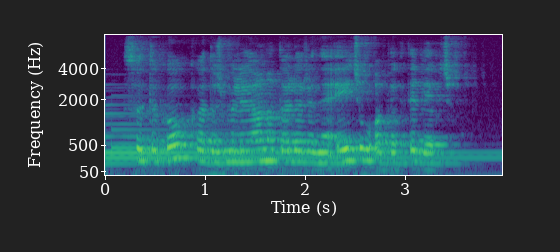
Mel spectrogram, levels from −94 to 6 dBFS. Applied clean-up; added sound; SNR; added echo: none; Guitar; 11 dB; reverberation time 0.7 s.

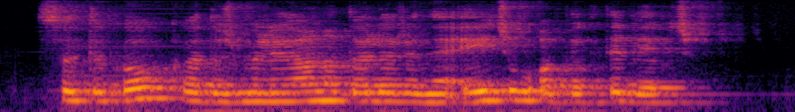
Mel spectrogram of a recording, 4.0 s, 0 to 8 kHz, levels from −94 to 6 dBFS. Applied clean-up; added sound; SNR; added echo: neural separator model SepFormer DNS4.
